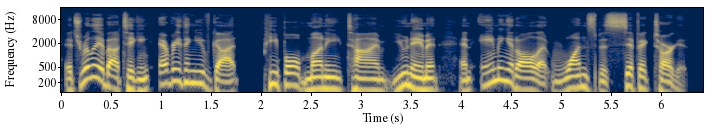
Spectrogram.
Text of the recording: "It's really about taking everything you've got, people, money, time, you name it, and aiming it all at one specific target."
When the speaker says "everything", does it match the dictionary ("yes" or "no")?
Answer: yes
